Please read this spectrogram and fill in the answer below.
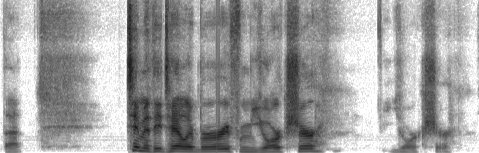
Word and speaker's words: Yorkshire: Timothy Taylor Brewery from Yorkshire Yorkshire it's fun to say don't say Shire it's Yorkshire uh we're getting a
